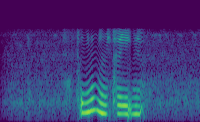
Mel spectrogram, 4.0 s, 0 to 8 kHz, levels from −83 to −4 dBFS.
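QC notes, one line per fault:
Throughout: Codec 2 vocoder. The speech has the robotic, buzzy quality of a very low-rate digital-radio vocoder, consistent with a rate around 1.3 kbit/s, and the damage is heavy. Only pitch, voicing, level and a coarse spectral envelope survive; the decoder rebuilds the sound from sine waves, so the original waveform and natural texture are gone. The band is confined to roughly 250 Hz to 3.7 kHz, leaving it thin and lacking depth.
2.56–2.73 s: bit errors on digital voice radio. For about 0.17 s the synthetic speech lurches in pitch, loudness and tone colour, breaking into warbling, bleepy gibberish. At this bitrate every bit steers the pitch, energy, voicing or spectrum of an entire frame, so corrupted bits at a rate of roughly one in twenty throw whole frames off course. The span matches about four consecutive frames being garbled before decoding recovers.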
